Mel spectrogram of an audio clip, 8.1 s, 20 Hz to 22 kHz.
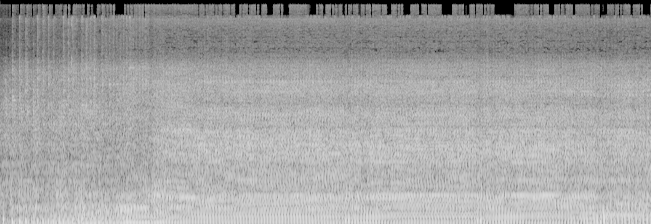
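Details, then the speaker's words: Japanese-made, low-hours Honda HR215 lawn mower engine that had been seized, now freed with the idle set: a small single cylinder settling into a fast, even idle with no misses, knocks or smoke. "well tubers got the idle set boy does it run sweet for being seized"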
